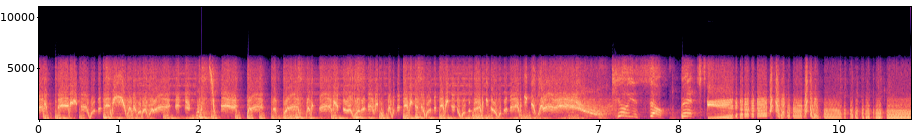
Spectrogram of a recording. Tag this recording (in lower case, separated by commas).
hip hop music, scratching (performance technique), music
